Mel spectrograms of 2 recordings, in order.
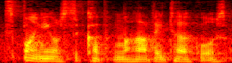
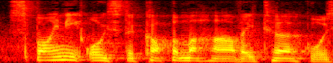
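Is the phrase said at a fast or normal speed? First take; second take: fast; normal. First: The phrase is said quickly. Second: The phrase is said at a normal speed.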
